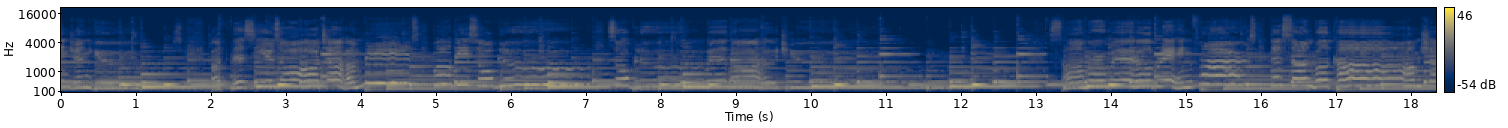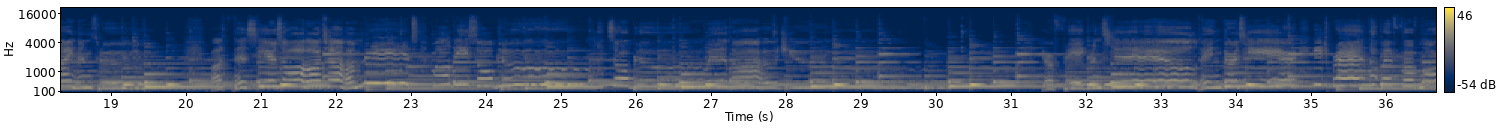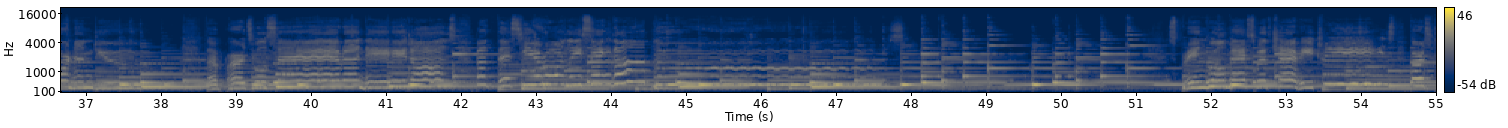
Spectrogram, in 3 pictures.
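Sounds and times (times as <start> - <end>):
woman singing slow song: 0.0 - 12.0, 13.1 - 30.2, 31.3 - 48.0, 51.3 - 55.0
plucked harp notes: 0.0 - 55.0.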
